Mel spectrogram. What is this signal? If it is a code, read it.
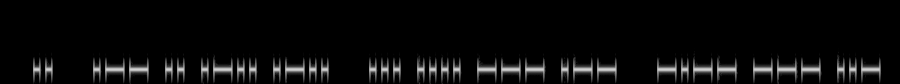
Morse code, heard as a keyed tone, about 21 wpm, 700 Hz. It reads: I WILL SHOW YOU
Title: Sentences from Top 1000 Words - Review Part 1 - 20wpm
